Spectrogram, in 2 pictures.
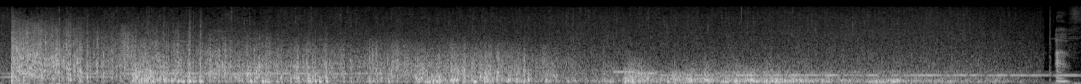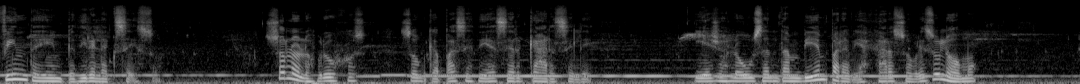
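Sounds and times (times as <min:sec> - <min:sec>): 
rumbling thunder: 0:00.0 - 0:10.5
steady heavy rain: 0:00.0 - 0:10.5
speech: 0:10.8 - 0:12.6, 0:13.5 - 0:16.9, 0:17.8 - 0:20.8.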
